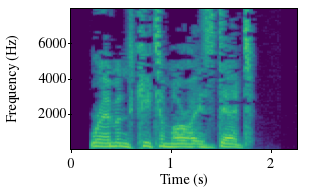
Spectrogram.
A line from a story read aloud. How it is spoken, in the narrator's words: he spat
